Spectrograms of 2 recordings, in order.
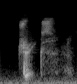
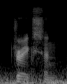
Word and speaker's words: Drakeson: You're getting my last name wrong. Pardon me. Drakeson. Lieutenant Drakeson, sir.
